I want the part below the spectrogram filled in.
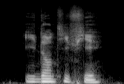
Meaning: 1. to identify 2. to log in
- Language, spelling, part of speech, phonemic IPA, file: French, identifier, verb, /i.dɑ̃.ti.fje/, Fr-identifier.ogg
